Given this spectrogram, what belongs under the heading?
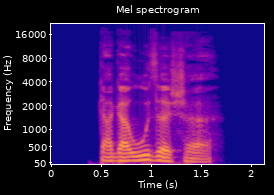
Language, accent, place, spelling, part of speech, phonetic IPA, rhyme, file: German, Germany, Berlin, gagausische, adjective, [ɡaɡaˈuːzɪʃə], -uːzɪʃə, De-gagausische.ogg
- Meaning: inflection of gagausisch: 1. strong/mixed nominative/accusative feminine singular 2. strong nominative/accusative plural 3. weak nominative all-gender singular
